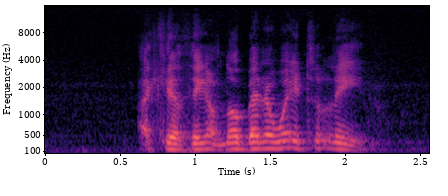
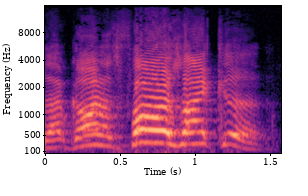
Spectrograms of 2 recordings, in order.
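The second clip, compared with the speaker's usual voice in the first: louder, higher proclamation; proclaiming last words; 8 semitones higher, 15 dB louder than usual. Retold or imitated. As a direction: declare it as final words. Father's last words retold.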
